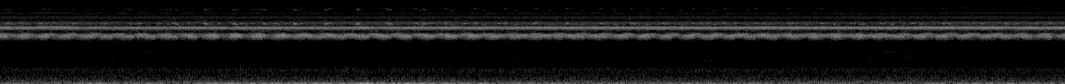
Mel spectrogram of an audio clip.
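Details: Insects chirping in a Japanese ambient recording made for work and sleep: a dense, steady high-pitched chorus in several stacked shimmering bands, pulsing quickly and evenly throughout, with faint low background hum.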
